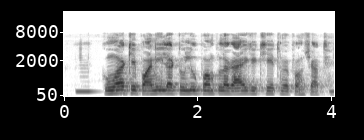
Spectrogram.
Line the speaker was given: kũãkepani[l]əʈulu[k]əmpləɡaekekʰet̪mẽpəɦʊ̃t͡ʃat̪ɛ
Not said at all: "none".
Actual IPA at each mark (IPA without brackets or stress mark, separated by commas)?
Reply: l, p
